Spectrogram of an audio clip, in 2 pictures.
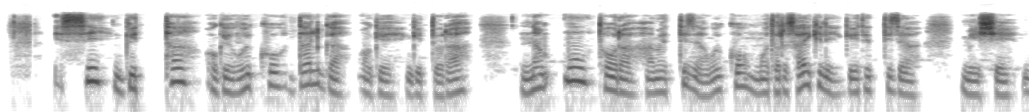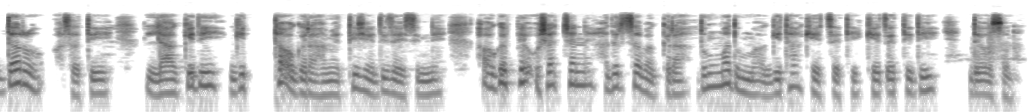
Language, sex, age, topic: Gamo, male, 18-24, government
